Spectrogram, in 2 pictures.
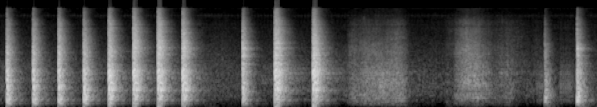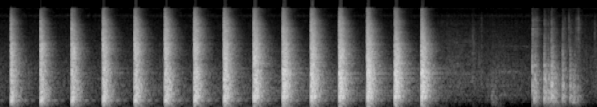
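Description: A hammer drives nails into scrap wood for a pirate chest in rapid, loud, evenly spaced strikes, in several runs of about ten blows separated by short pauses and faint handling noise.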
